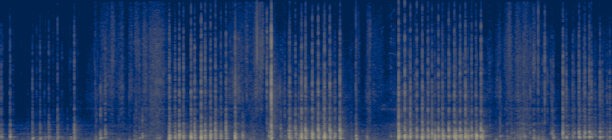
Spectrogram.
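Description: A small, hollow red-and-white printed Kellogg's Special K metal tin box is held in both hands and tapped rapidly with the fingertips, one hand in a latex glove. Dense bursts of quick, light clicking taps come in clusters with a hollow, mid-pitched tinny tone. Each tap is short and dry with almost no ring.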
